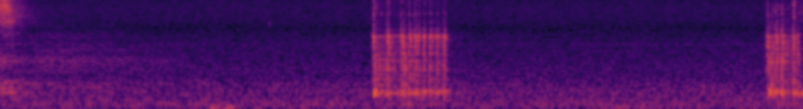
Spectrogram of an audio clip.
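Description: Quiet room tone broken by one short rustling noise about two seconds in and a brief click near the end: handling noise as plastic spray bottles are picked up.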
